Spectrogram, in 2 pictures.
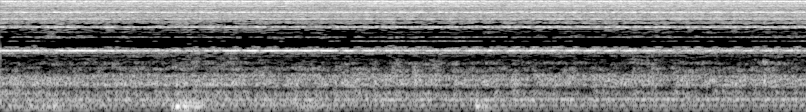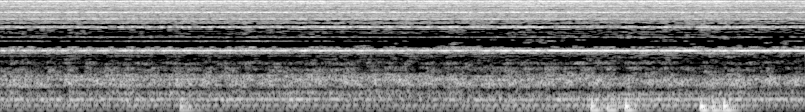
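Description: Washing machine running with an unbalanced load: a steady motor hum and rumble broken by irregular low thuds from the drum, with a cluster of them near the end.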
